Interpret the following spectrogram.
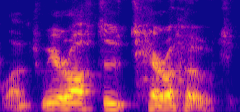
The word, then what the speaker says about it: Terre Haute: After cat lunch, we are off to Terre Haute in Certain. Rhymes with boat to Muncie, and inserting Dawn makes everything a little bit more interesting.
